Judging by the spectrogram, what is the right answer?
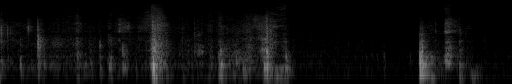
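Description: Cardboard scraping and knocking as a boxed product is slid out of a corrugated shipping carton, then a sharper knock about four seconds in as the box is set down on a wooden table.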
